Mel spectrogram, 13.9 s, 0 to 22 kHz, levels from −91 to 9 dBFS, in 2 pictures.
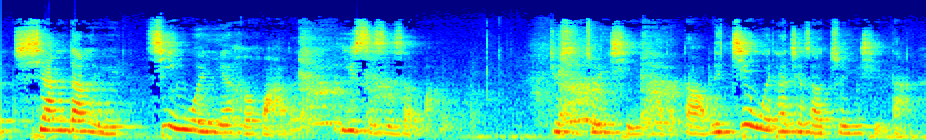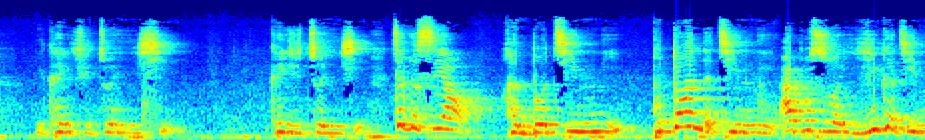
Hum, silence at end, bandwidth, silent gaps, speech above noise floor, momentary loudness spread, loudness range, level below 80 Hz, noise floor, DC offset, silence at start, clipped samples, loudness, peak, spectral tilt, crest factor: none; 0 s; 13 kHz; none; 22 dB; 12 LU; 6 LU; -42 dBFS; -35 dBFS; under 0.1%; 0 s; under 0.1%; -13 LUFS; 0 dBFS; -4 dB/octave; 14 dB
